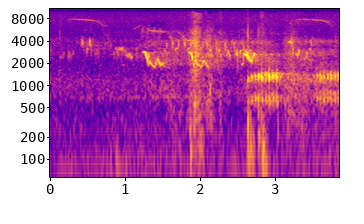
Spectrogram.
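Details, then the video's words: Two ravens give bubbling, gurgling calls: a liquid rolling burst followed by throaty pulsed calls repeated several times, over a faint background hiss. "Ravens calling with bubbling / gurgling sounds."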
